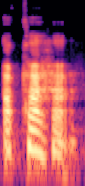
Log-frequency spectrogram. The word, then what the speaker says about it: caja: in la cara a the last word here is a little tricky on how you pronounce it so it sounds more like akaha akaha the book is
